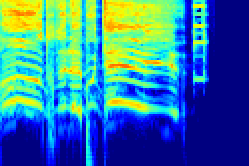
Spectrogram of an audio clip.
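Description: A person's voice making long wordless vocal sounds: two drawn-out calls about a second apart, each sliding down in pitch. A short high beep comes right at the end.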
